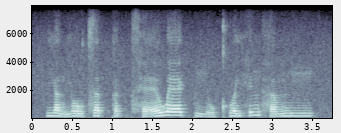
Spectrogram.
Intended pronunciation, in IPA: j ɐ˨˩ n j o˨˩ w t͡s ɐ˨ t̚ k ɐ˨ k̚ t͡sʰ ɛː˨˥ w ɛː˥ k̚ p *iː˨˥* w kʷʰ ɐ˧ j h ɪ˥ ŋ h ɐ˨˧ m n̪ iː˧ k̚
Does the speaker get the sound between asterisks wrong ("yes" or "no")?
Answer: yes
